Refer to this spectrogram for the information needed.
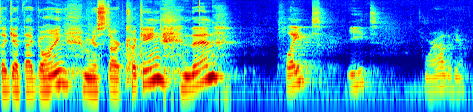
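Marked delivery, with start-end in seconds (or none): none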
